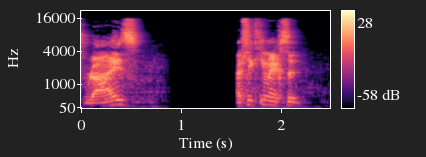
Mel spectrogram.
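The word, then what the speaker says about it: Reize: go now the captions his name is r-e-i-z-e i'm pretty sure it's supposed to be pronounced rise i think he makes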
